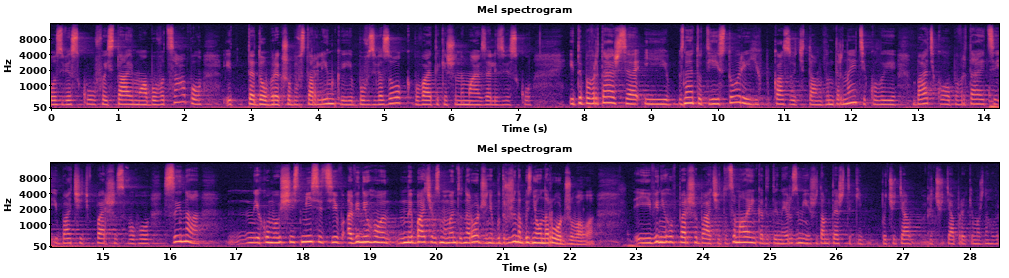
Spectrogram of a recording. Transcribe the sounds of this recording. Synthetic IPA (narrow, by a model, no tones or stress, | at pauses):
ɔzʲʋʲjɐskufɛjst̪ɑjmʊɐbɔʋɔt̪sɑpʊ | it̪ɛd̪ɔbɾɛjɐkʃɔbuwst̪ɐrlʲinkɪbuwzʲʋʲɐzɔkbʊʋɑjɛt̪ɐkɛʃt͡ʃɔnɛmɑjɛwzɑɦɐlʲizʲʋʲjɐsku | it̪ɪpɔʋert̪ɑjeʂsʲɐʔiznɑjɪt̪eɔt̪jɛist̪ɔɾʲijijixpɔ̥kɑzʊjʊtʲt̪ɑmʋint̪ernɛtʲikɔlˠɪbɑtʲkɔpɔʋert̪ɑjet͡sʲːɐʔibɑt͡ʃɪtʲwpɛrʃɛsʋɔɦɔsɪnɐ | jɐkɔmɪwʃisʲtʲmʲisʲɐt͡sʲiwɐʋʲinjɔɦɔnɛbɑt͡ʃɪwzmɔmɛnt̪ʊnɐɾɔd͡ʒenʲːɐbɔd̪ɾʊʒɪnɐbɛzʲnʲɔɦɔnɐɾɔd͡ʒʊʋɐ̰lˠɐ̰ | iʋʲinjɔɦɔwpɛrʃɛbɑt͡ʃɪt̪ɔt̪sɛmɐlˠɛnʲkɐd̪ɪt̪ɪnɐjaɾɔzʊmʲijʊʃt͡ʃɔt̪ɑmt̪ɛʃt̪ɐkʲi | pɔt͡ʃʊtʲːaʋʲid̪̚t͡ʃʊ̥tʲːapɾɔjɐkɛmɔʒnɐɦɔʋɔɾɪ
